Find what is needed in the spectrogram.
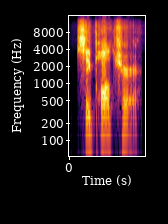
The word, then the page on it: sepulture: American English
